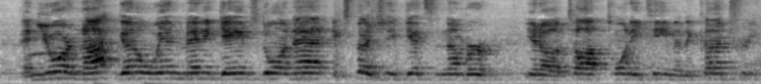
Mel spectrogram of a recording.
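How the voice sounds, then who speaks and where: A man's raised, projected voice with a western Pennsylvania accent, high in pitch, fairly even in intonation and fairly quick, amid noticeable background noise and audible room echo. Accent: Punxsutawney (western Pennsylvania). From Pennsylvania, Punxsutawney. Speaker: college football head coach. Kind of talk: speech to a crowd. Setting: pub with live audience.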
